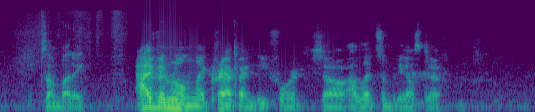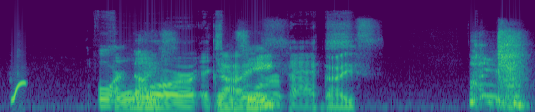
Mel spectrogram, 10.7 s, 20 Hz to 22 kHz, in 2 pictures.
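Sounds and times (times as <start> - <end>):
speech: 0.4 - 4.5, 6.3 - 9.1
sneeze: 10.1 - 10.6.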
